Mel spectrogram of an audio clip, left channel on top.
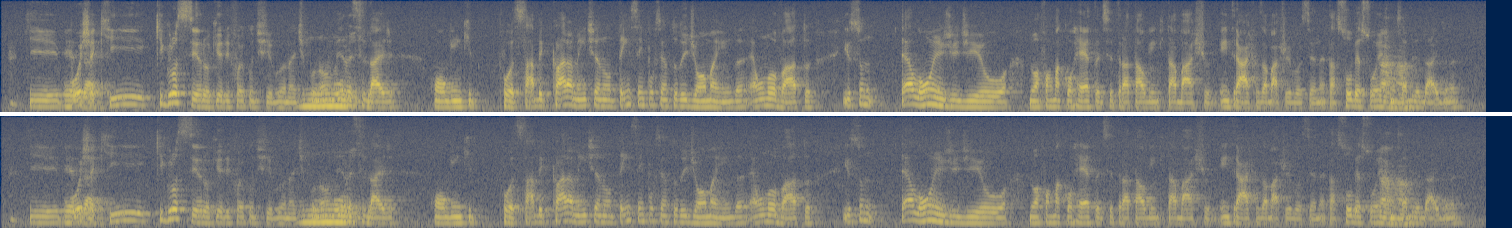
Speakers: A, on the left; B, on the left.
A: Que,
B: Exato.
A: poxa, que, que grosseiro que ele foi contigo, né?
B: Muito.
A: Tipo, não vi necessidade com alguém que, pô, sabe claramente não tem 100% do idioma ainda, é um novato. Isso é longe de, o- de uma forma correta de se tratar alguém que tá abaixo, entre aspas, abaixo de você, né? Tá sob a sua
B: Aham.
A: responsabilidade, né?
